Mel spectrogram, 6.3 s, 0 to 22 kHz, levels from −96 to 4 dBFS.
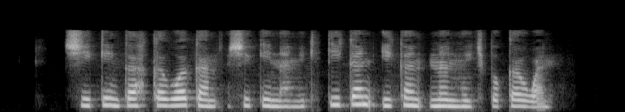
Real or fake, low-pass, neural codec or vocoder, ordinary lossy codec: fake; 7.2 kHz; codec, 16 kHz, 0.8 kbps, ZipCodec; MP3, 48 kbps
